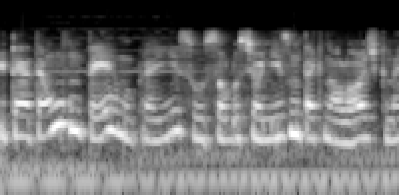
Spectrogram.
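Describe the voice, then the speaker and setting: Over noticeable background noise, a woman talks at a fairly quick pace. Her pitch is fairly high and her intonation fairly even. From Minas Gerais, Brazil (Barbacena). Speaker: sociologist and graduate researcher. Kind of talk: podcast interview. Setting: remote recording from home.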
